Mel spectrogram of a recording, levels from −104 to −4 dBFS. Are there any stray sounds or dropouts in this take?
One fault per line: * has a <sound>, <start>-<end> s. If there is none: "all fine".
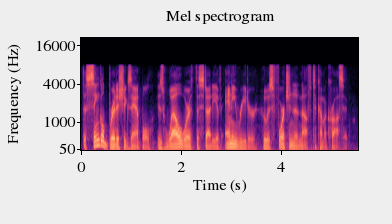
all fine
